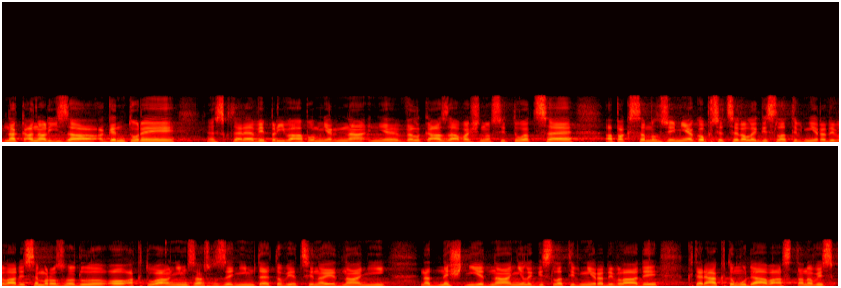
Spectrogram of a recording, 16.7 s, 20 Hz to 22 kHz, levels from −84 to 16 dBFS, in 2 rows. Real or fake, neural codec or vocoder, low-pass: real; none; 7.2 kHz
